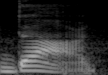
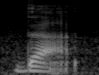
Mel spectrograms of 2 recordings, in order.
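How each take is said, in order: First: "Dart" with a sounded American R; American "Dart", curl the R before t; American accent. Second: "dart" with a British silent R; British "dart", said daht; British accent. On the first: Teacher models dart for learners, American accent. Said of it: "R in American English". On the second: Teacher models dart for learners, British accent. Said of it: "in British English". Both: Shown as a demonstration.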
